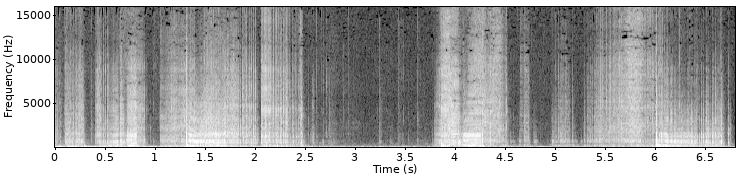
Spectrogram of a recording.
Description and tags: knakande trä 1
Creaking some tree. Recorded with Zoom H4.
crackling, tree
